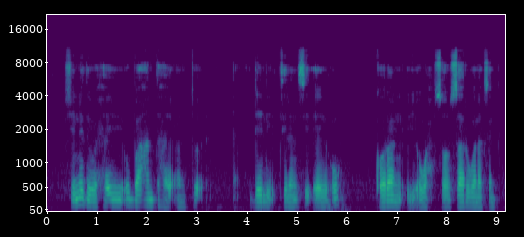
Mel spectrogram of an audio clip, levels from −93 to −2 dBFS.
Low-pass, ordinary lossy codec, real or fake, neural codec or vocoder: none; none; real; none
